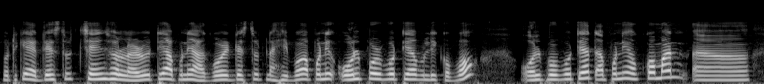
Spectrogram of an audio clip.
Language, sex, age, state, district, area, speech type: Assamese, female, 45-60, Assam, Tinsukia, urban, spontaneous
